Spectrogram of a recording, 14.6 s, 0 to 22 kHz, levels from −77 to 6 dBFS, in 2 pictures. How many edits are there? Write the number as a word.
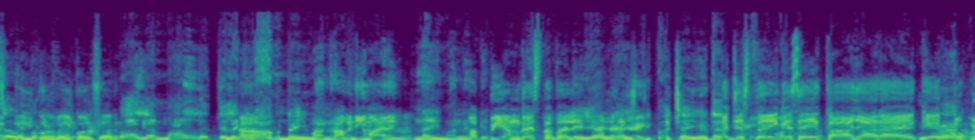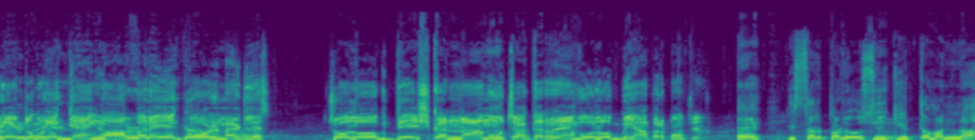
two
